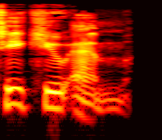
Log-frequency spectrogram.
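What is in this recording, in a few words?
"tqm", British English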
